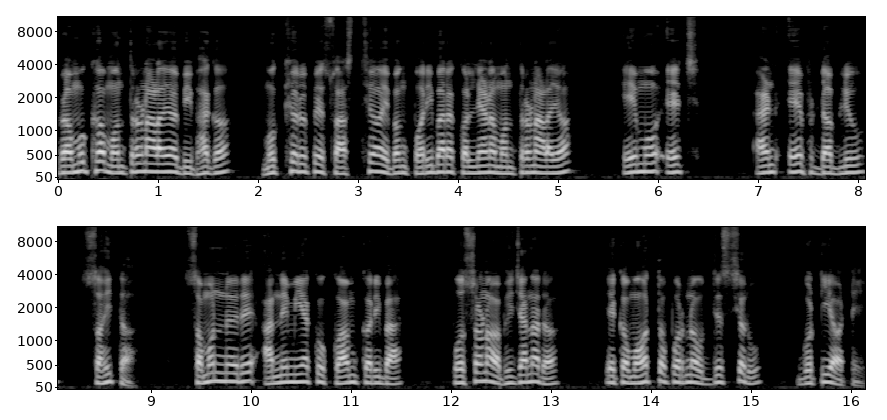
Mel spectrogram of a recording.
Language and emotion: Odia, neutral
